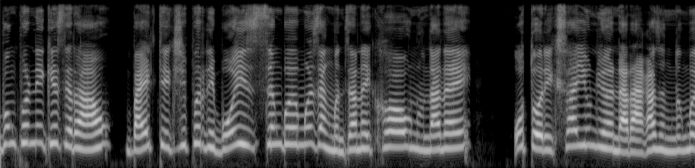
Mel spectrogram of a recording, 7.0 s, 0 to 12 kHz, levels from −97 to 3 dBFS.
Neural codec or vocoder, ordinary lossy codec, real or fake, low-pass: none; none; real; 10.8 kHz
